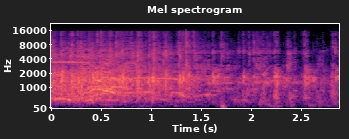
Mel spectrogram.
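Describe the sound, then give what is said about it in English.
A large crowd cheers in a dense, continuous roar of many voices, with a few shrill whistle-like cries early on, the noise easing slightly and turning more scattered toward the end. “I mean, that does sound pretty, that does sound like a lot of people cheering.”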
